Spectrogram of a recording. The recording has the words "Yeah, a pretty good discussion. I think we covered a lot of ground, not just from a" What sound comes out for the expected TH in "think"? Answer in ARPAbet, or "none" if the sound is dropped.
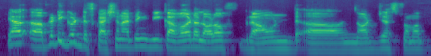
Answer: T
